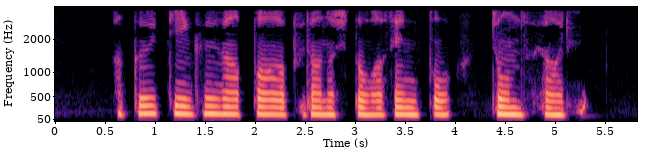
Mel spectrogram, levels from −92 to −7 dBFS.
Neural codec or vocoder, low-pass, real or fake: none; 3.6 kHz; real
